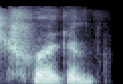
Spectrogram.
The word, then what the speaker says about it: Tregan: It's Tregan. – Oh, sorry, Tregan. I'm a fake fan, I guess now. – He's a fake fan. It's fine. You can pronounce it either way. – All right. – It doesn't matter. It's like tomato.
